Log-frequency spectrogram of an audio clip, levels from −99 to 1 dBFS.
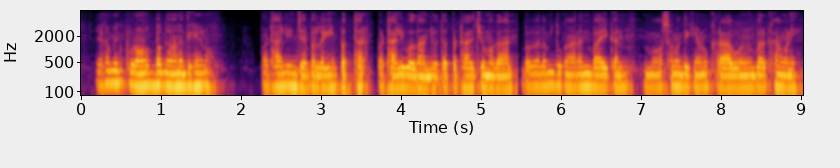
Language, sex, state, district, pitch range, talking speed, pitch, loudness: Kumaoni, male, Uttarakhand, Tehri Garhwal, 120-135 Hz, 185 wpm, 125 Hz, -17 LUFS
